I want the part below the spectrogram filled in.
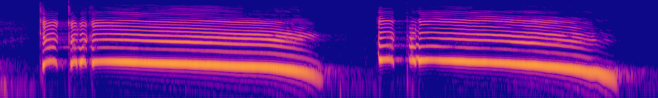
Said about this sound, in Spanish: El Señor le dijo, antes que cante el gallo, ya tres veces me vas a negar. En otras palabras, antes de que amanezca, y que el gallo anuncie que es hora de despertar, ya me habrás negado tres veces.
